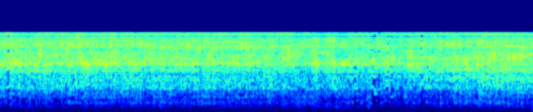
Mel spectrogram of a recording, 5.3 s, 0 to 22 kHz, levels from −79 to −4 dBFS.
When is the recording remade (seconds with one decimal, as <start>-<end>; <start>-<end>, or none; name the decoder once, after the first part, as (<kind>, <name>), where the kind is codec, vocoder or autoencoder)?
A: 2.8-3.5 (codec, SNAC)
